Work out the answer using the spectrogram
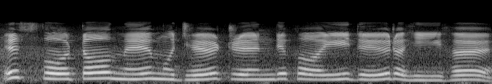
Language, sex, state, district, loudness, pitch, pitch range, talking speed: Hindi, female, Madhya Pradesh, Katni, -14 LUFS, 240 Hz, 220-255 Hz, 110 wpm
